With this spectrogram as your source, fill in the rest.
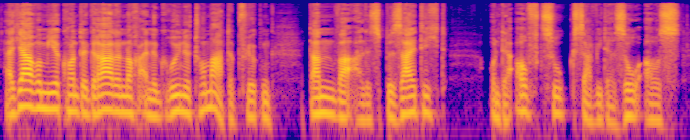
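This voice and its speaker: A man reading a children's story aloud, expressive and lively. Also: mid-range voice, normal speed, dry recording, clean studio sound.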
